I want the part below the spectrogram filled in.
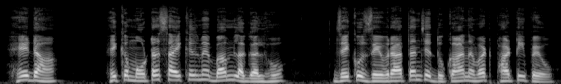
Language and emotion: Sindhi, neutral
